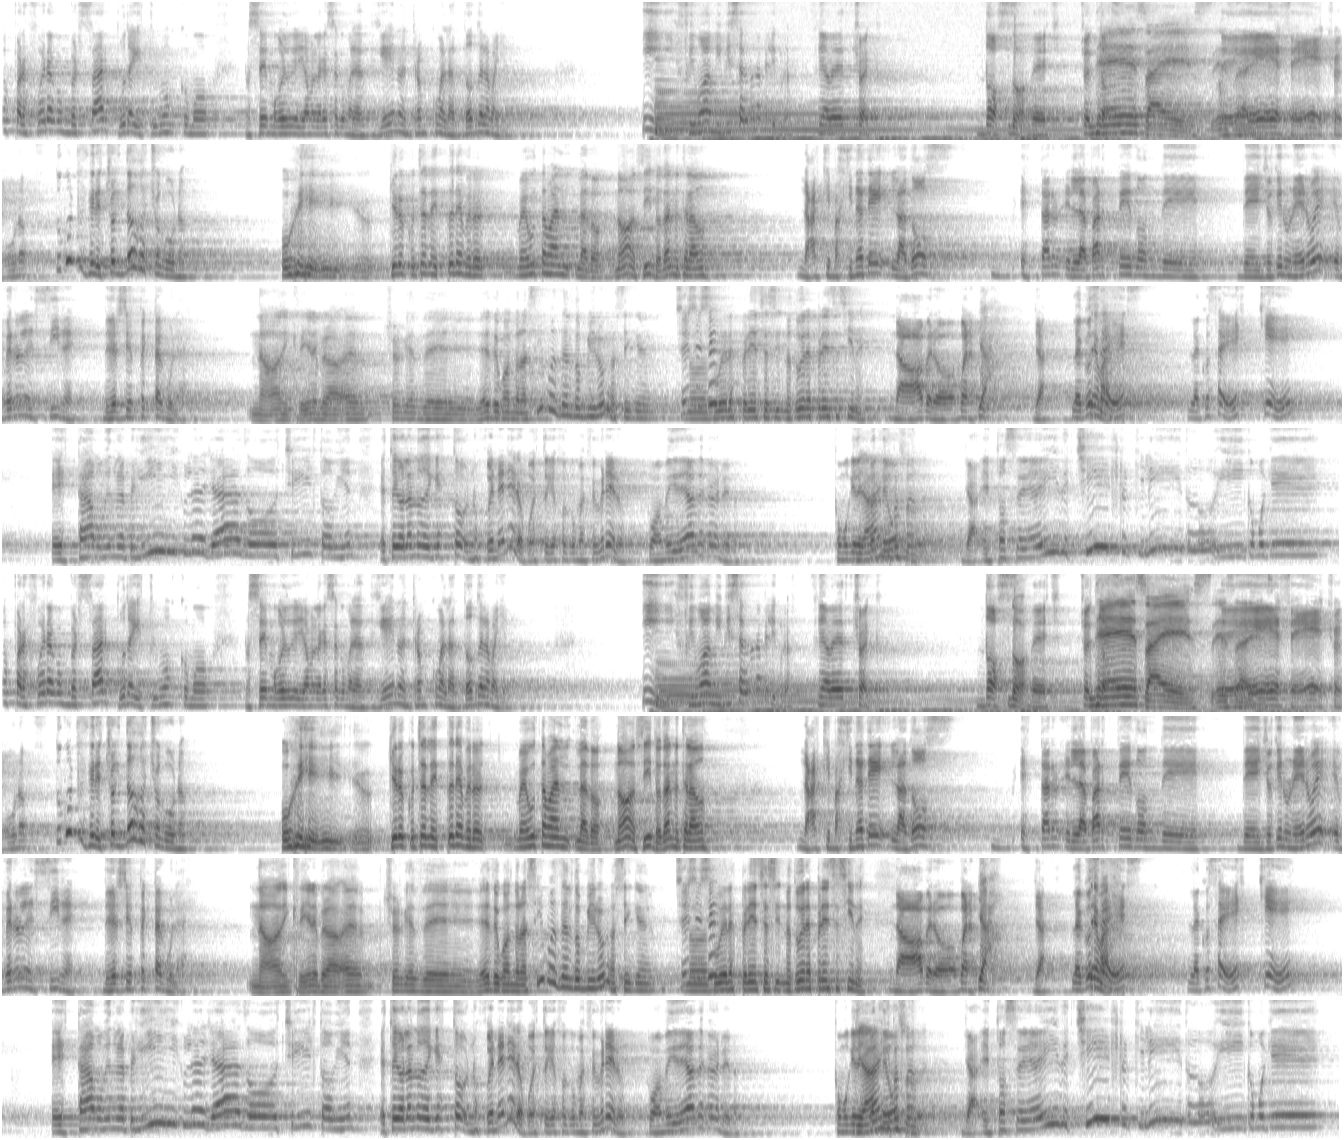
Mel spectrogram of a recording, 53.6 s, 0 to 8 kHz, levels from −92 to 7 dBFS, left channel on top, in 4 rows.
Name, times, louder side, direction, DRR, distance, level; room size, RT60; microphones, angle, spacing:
voice 1, 0.0-2.1 2.4-5.1 6.4-8.7 9.7-10.5 10.8-11.1 12.2-13.7 13.9-15.3 21.3-22.7 23.3-25.4 25.7-27.5 27.8-28.6 33.5-34.0 35.7-36.5 37.1-38.0 38.7-39.7 40.7-43.7 44.0-47.6 48.5-49.4 49.8-53.4, right 3 dB, 25° right, 13 dB, 0.4 m, -36 dB
Harp, 6.4-13.2, left 1 dB, 70° left, 1.0 m, -44 dB
voice 2, 10.9-12.6 16.2-20.5 29.3-35.4 36.6-36.7 37.7-37.9 48.7-49.3, right 6 dB, 90° right, 17 dB, 0.4 m, -33 dB
14.0 x 7.8 x 8.6 m, 3.0 s
head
